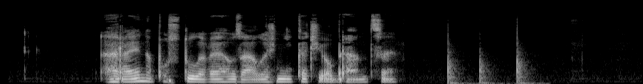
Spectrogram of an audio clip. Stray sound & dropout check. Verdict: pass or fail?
fail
